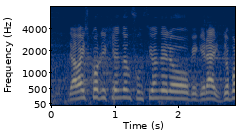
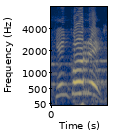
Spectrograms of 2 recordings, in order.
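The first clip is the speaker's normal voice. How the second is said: full shout, high and loud; barking gym coach; 6 semitones higher, 11 dB louder than usual. Real, not acted. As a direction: yell it across the court. Coach's third, loudest call.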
